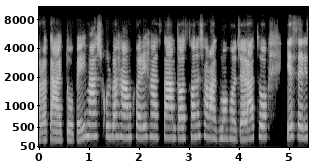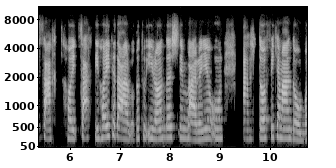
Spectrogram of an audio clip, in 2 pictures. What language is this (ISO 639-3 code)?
fas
